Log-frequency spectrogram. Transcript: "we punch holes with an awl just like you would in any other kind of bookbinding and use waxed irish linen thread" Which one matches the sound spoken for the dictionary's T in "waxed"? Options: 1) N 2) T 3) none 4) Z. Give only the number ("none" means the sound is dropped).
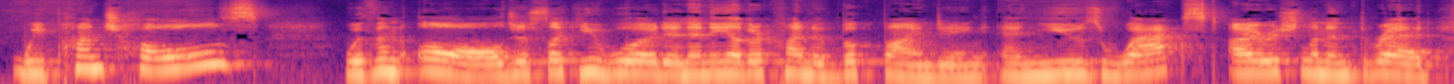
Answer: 2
